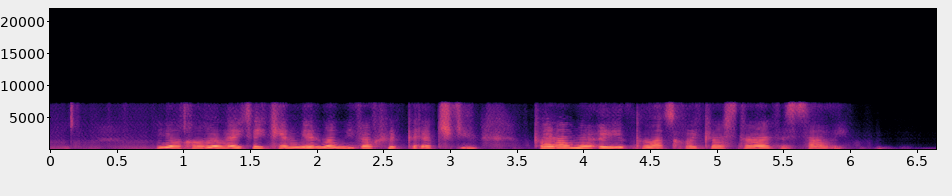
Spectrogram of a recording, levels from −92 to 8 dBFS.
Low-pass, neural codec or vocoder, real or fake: 7.2 kHz; codec, 16 kHz, 0.5 kbps, FreqCodec, smaller model; fake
